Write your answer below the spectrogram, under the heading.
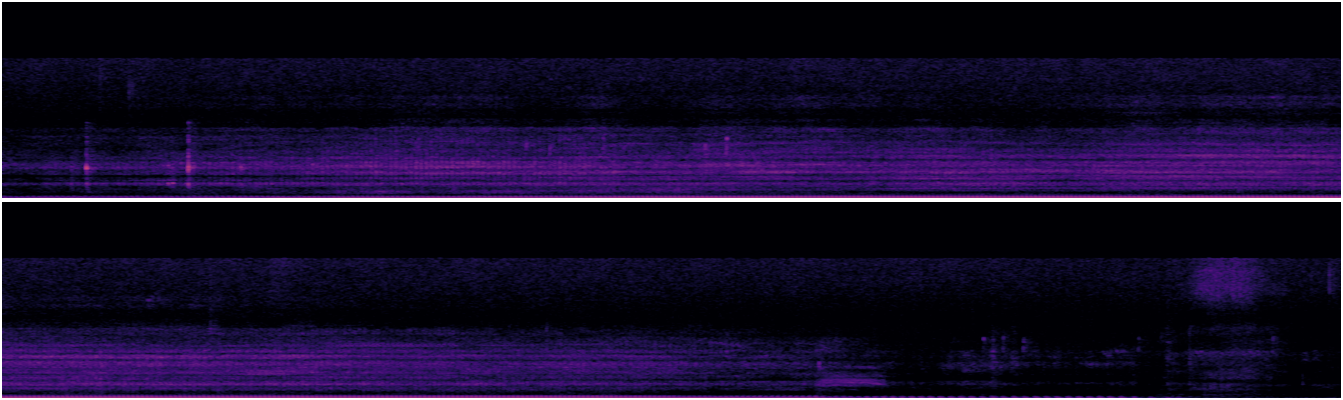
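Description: Quad bike (ATV) engine running steadily as it drives across grass, growing louder as it approaches. It drops off suddenly about sixteen seconds in and fades away near the end.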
